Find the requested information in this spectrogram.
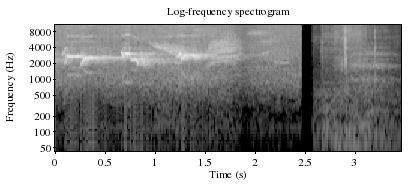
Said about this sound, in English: Welcome to BC Nature Sounds. In this recording, you will hear the beautiful sound of birdsong in the late spring.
